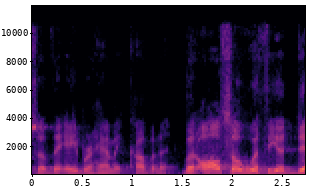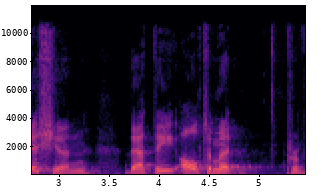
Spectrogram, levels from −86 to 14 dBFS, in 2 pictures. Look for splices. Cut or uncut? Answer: cut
